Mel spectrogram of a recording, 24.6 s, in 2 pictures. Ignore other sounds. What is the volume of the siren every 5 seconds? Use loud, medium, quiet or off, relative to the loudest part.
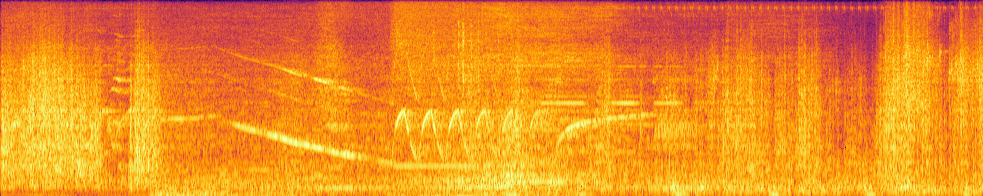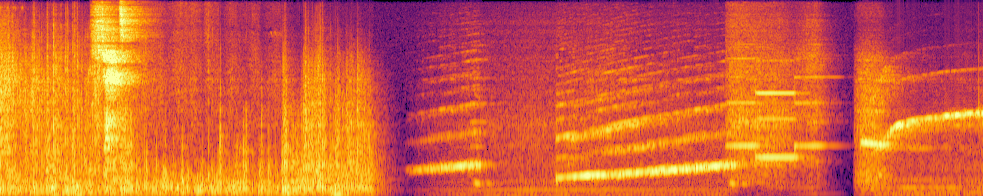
loud, loud, off, loud, loud.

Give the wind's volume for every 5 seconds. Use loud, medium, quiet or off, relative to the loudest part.
loud, loud, loud, loud, off.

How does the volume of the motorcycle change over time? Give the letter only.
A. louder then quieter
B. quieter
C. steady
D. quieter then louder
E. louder
A.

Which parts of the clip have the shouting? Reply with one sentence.
The shouting can be heard from 13.4 to 13.8 s.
